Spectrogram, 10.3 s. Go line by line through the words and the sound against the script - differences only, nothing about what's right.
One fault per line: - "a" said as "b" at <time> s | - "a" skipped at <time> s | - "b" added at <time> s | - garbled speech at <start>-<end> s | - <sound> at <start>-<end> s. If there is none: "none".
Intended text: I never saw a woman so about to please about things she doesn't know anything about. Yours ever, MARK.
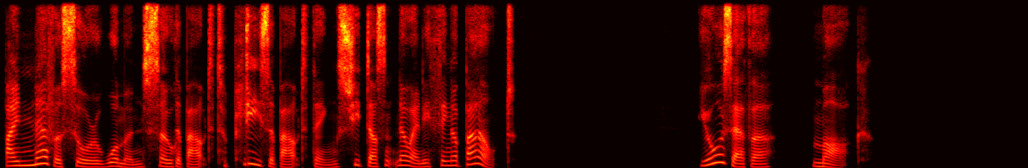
none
